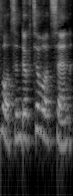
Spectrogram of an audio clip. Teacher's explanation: two syllables stress on the first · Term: stress scheme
